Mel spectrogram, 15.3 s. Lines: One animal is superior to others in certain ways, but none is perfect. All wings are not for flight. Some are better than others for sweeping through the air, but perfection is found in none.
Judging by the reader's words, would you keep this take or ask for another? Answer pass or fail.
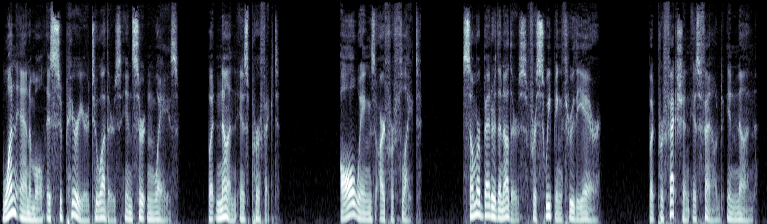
fail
